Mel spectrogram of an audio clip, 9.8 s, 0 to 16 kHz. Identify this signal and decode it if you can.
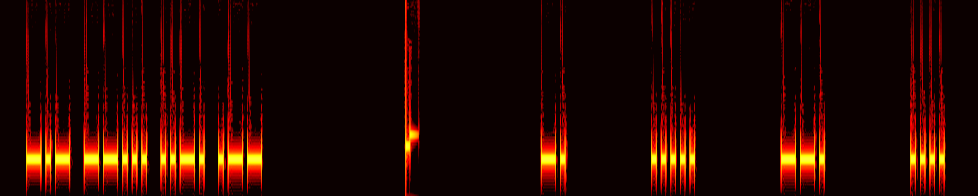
Morse code, heard as a keyed tone, about 25 wpm, spaced as for 13 wpm, 700 Hz. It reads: K7FW N5GH
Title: USA Call Signs - 4 Characters - 6x Character Spacing - 25wpm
